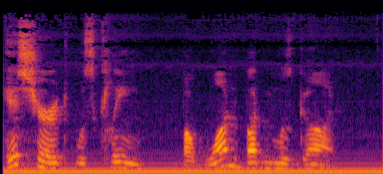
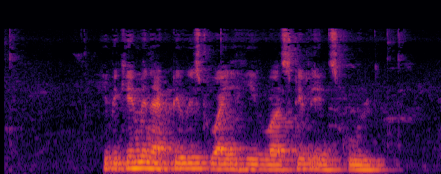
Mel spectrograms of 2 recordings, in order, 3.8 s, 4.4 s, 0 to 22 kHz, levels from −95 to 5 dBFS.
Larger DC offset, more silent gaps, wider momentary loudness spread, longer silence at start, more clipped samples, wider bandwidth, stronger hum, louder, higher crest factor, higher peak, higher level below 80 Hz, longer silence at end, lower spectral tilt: neither; neither; about the same, 10 LU vs 8 LU; second, 0.05 s vs 1.05 s; neither; first, 15.5 kHz vs 11.5 kHz; first, 60 Hz at -25 dBFS vs none; first, -22 LUFS vs -29 LUFS; about the same, 18 dB vs 16 dB; first, -4 dBFS vs -14 dBFS; first, -26 dBFS vs -60 dBFS; second, 0 s vs 0.55 s; second, -4.5 dB/octave vs -6 dB/octave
